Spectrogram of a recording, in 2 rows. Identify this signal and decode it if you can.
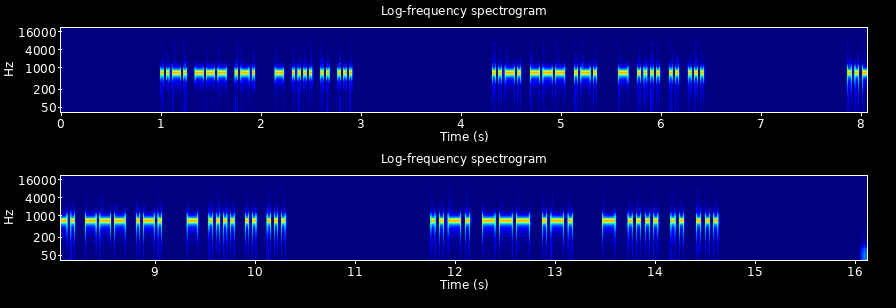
Morse code, heard as a keyed tone, about 33 wpm, 700 Hz. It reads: FOR THIS FOR THIS FOR THIS FOR THIS
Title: Speed-Racing - Sets of 2 Words 28wpm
